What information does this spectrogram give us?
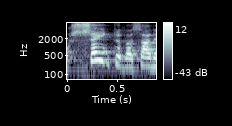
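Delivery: ordinary delivery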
